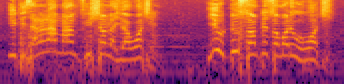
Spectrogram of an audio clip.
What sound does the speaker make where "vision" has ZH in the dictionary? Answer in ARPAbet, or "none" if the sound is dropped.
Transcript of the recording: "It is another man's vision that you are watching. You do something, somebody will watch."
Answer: SH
